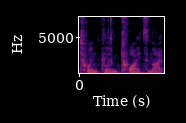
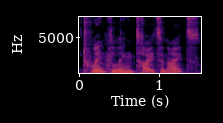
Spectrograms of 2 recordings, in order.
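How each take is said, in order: First: The second word starts with a TW sound. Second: The second word starts with a plain T. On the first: The speaker calls it wrong. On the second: The speaker calls it right.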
